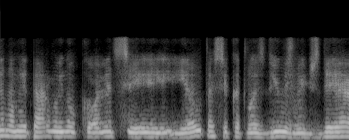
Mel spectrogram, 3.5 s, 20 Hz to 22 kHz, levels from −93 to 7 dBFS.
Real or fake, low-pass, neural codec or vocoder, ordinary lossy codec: fake; 7.2 kHz; codec, 16 kHz, 1 kbps, FreqCodec, smaller model; MP3, 64 kbps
